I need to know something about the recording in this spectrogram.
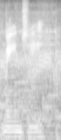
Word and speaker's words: Mangy: Mangy. That's the way it's pronounced, is Mangy.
